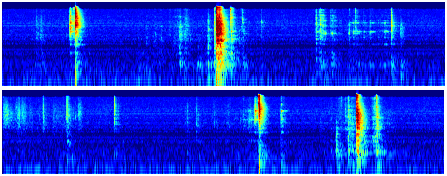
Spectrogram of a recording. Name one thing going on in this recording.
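Steel clutch plates clink against a metal transmission drum as they are stacked on.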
